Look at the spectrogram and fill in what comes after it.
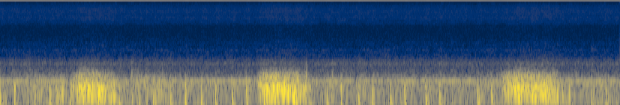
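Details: Female heart heard through a poorly placed stethoscope after breath play, going intermittently into bigeminal rhythm: muffled beats in irregular pairs with a long pause, loud breathing noise over them.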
